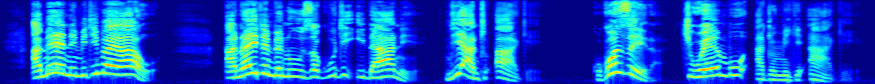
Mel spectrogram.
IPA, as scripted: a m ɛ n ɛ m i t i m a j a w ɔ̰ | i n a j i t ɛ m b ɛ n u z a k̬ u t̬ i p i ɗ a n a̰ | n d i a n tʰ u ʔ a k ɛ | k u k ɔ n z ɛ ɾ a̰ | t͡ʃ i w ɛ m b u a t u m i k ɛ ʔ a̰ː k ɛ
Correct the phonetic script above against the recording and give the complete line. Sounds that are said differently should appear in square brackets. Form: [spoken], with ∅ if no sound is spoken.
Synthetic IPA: a m ɛ n ɛ m i t i m a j a w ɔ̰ | [a] n a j i t ɛ m b ɛ n u z a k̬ u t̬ i [ʔ] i ɗ a n [ɛ̰] | n d i a n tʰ u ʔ a k ɛ | k u k ɔ n z ɛ ɾ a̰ | t͡ʃ i w ɛ m b u a t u m i k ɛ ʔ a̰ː k ɛ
